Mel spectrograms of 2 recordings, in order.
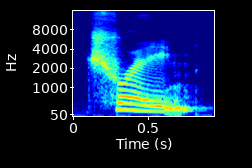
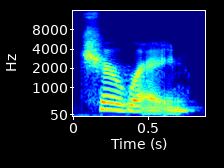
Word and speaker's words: train: So make sure that you're pronouncing that CH and R together TR TR you're not pronouncing it separately like CH like ch-rain, train train.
